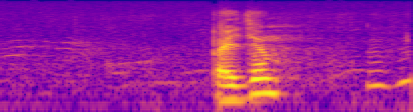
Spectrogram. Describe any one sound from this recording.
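An elderly man speaks quietly.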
